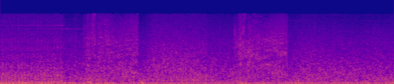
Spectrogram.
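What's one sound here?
Missiles fire with whooshing blasts.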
